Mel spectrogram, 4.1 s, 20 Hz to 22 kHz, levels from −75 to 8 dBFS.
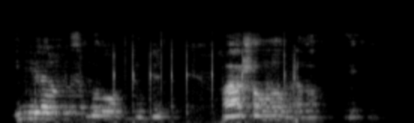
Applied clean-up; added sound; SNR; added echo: neural mask model DeepFilterNet 3.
